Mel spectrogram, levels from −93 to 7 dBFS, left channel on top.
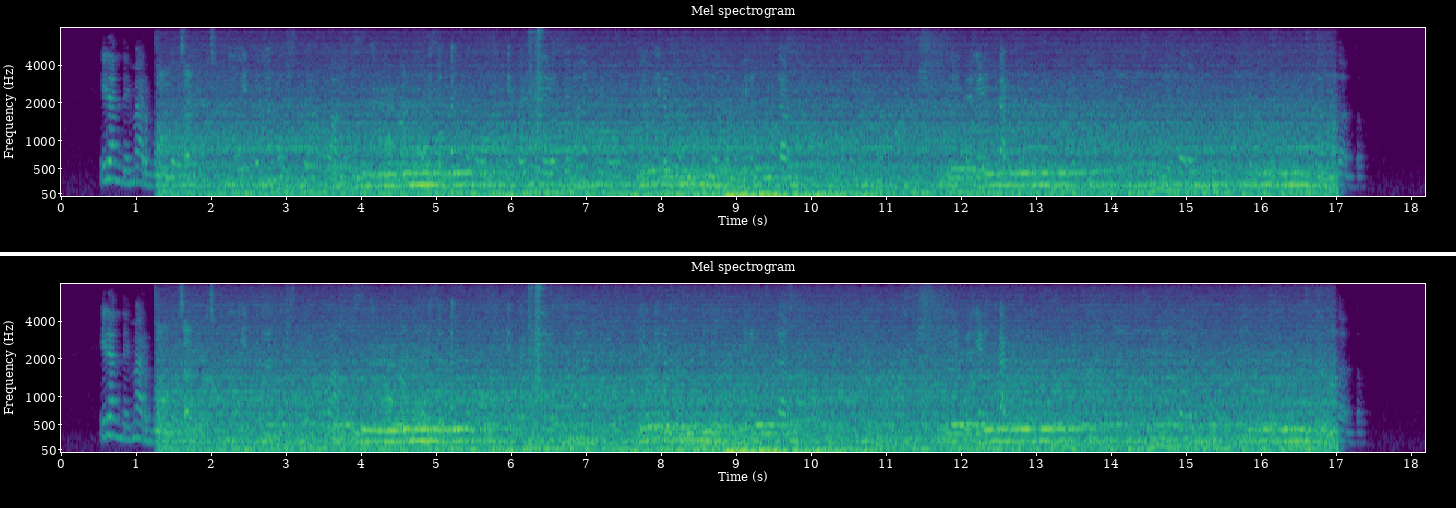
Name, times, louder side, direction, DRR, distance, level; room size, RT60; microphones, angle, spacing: voice 1, 0.5-1.8 2.2-3.9 4.8-11.1 11.7-15.2 15.7-17.2, left 1 dB, 35° right, 1 dB, 0.8 m, -38 dB
sound 1, 1.2-17.0, right 1 dB, 70° right, 0.8 m, -22 dB
2.4 x 2.1 x 2.5 m, 0.22 s
head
